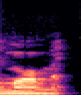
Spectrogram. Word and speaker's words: Marmot: if you can't tell i heard somebody say the t is silent on this brand but i don't think it is marmot i think it's still marmot isn't there an animal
